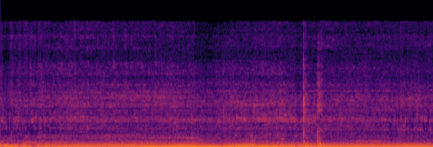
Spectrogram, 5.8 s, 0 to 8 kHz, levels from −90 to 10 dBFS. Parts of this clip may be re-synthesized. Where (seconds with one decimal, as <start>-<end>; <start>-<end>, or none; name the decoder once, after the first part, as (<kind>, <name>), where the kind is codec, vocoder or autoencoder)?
0.0-0.7 (vocoder, BigVGAN v2); 5.2-5.8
